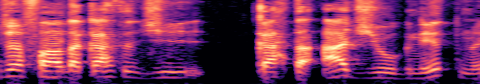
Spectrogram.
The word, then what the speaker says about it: Diogneto: seguinte, carta a, como é que pronuncia? Diogneto.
